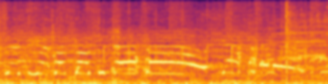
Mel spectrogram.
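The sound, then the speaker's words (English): A loud, continuous crowd of overlapping voices cheering and yelling, with sustained shouts rising above a dense babble, spectators along a marathon route through the hills of Harlem cheering on runners. “I think the best part, it's when your legs can't carry you anymore, and then the sound of the crowd carries you.”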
